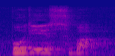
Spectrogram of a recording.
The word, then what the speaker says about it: bodhi: 반복된 거 다 피하고 오늘은 보디수바 중에서도 그 유명한 보디 산스크리트어 발음으로 팔리어가 아니고 보디입니다. 보디.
